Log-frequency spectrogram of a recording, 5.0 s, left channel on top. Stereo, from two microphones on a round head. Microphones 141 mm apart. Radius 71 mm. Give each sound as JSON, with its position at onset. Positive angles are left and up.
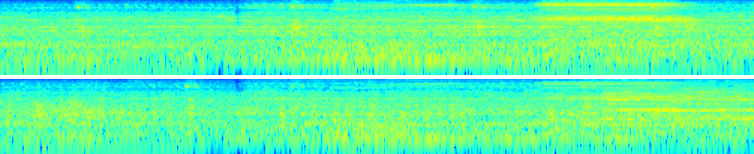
{"t": 2.2, "sound": "snoring", "side_deg": 55}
